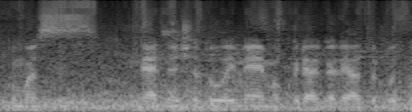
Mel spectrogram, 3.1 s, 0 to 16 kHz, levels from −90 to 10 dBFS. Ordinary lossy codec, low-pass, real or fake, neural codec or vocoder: Opus, 16 kbps; 14.4 kHz; real; none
